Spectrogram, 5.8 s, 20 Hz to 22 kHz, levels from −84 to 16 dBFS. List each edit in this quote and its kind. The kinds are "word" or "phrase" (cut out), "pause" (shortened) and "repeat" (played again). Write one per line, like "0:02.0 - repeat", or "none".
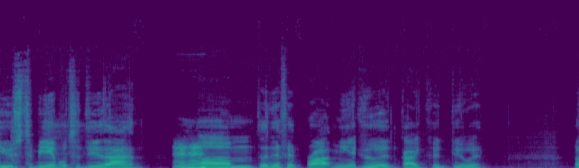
0:01.5 - pause
0:02.6 - phrase
0:03.5 - word
0:04.0 - word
